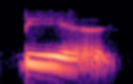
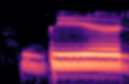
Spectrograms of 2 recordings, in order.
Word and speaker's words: beard: to that position anyway you can't skip the D otherwise it'll sound like beer so beard you will hear the D if there's a vowel after it like um uh his beard is cool beard is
